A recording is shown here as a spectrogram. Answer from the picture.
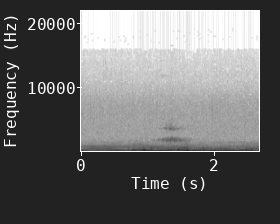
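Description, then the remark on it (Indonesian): Heavy rain pours down steadily at night, around 11 pm, a dense, continuous wash of hiss with a low rumbling undertone throughout, loud, with no voices. “Lagi-lagi hujan cukup deras turunnya.”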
